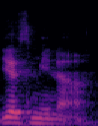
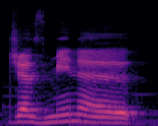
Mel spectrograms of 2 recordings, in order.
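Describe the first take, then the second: First: The name begins with a Y sound. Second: The name begins with a J sound.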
